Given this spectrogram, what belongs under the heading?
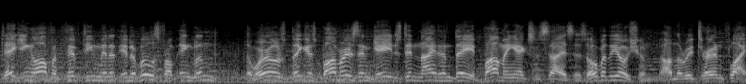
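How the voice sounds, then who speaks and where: With music playing behind him, a man speaks at a very fast pace in a high pitch, his intonation fairly even and hardly any pauses. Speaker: newsreel narrator. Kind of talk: newsreel narration.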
